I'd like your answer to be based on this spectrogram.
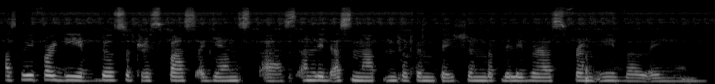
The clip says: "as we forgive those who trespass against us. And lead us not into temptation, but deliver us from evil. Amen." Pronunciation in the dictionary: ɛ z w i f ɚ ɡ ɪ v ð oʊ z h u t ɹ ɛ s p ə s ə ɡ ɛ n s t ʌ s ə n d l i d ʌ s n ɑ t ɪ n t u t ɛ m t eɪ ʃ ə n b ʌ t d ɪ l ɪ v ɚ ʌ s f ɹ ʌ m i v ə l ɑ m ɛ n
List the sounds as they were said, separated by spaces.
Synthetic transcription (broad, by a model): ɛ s w i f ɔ ɡ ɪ v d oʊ s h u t ɹ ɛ s p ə s ə ɡ ɛ n s t ʌ s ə n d l i d ʌ s n ɑ t ɪ n t u t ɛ m t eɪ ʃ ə n b ʌ t d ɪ l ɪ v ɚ ʌ s f ɹ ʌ m i v ə l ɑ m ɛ n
